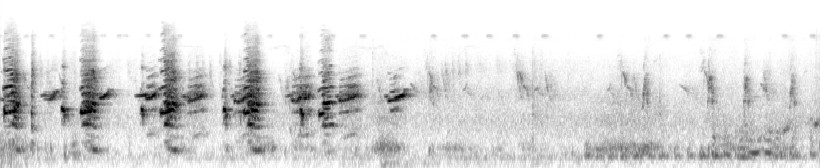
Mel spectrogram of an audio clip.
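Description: Poultry in a pen calling: a quick run of short, high chirping calls for about four seconds, then fainter, scattered calls.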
